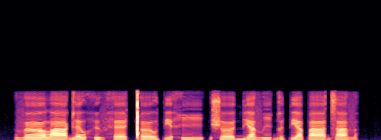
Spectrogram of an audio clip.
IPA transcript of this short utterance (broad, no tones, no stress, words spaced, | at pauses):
vœːlˠaː ɡɛʊ̯hyvhɛː ǃœːʊ̯pʲɛhi | ʃœːbʲa viɡʏpʲa paːd͡zav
